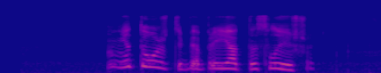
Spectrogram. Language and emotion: Russian, sad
